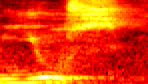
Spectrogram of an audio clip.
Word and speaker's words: jus: Outro sentido é o prefixo latino jus, ou pode também ser pronunciado como ius.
